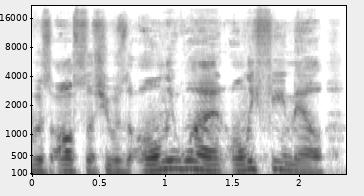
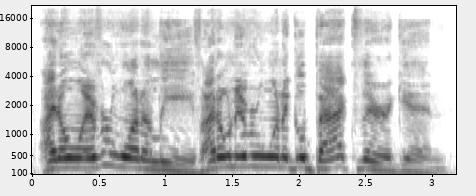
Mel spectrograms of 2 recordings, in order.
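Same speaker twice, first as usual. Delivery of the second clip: tearful pleading; 5 semitones higher, 4 dB louder than usual. Retold or imitated. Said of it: "And I just started crying".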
